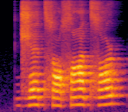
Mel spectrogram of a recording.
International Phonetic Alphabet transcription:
d͡ʒ ɛ d s ɔ sˤ a d zˤ ə˞

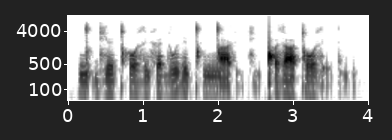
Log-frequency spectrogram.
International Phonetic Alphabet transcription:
ŋ͡ǀ ḭ d͡ʑ e ǀʰ o z i x ɛ d u r i ǀʰ i ŋ͡ǀ a x ḭ t͡ɕ ḭ ǃʰ ɐ z a ǀ o z ḛ t ḭ

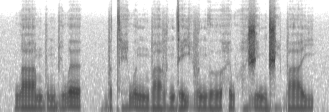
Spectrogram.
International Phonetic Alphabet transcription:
w aː m b ʊ m b i w əː | b ɐ tʰ e̤ w ʊ n m b aː β ə̤ n d e j i̤ β ə n ð ʊː h ɘ w h ə̤ ʒ i n d͡ʒ i̤ b aː j

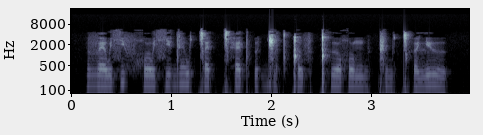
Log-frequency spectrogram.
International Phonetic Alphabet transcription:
v ɛ w sʲ ə f χʷ ɛ w sʲ ɯ d ɛ̤ w ǀ ɛ t ǀʰ ɛ t ʔ ɯ ɡ͡ǁ ə t ǃ ɯ f ǃʰ ɯ χʷ ɯ m ṳ ǁ ṳ ǀʰ ə lʲ ɯ

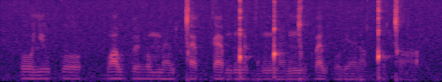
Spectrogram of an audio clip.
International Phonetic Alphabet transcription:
o lʲ ø w k o | b ɑ w p ø ɦ o m æ̤ w ǀ æ b k æ b ŋ͡ǃ ø ɡ æ̤ ŋ͡ǃ æ̤ ŋ͡ǀ o̤ p æ w ʔ o̤ ɾʲ æ̤ ɾ ɑ̤ ǃ o̤ ǀ ɑ̤

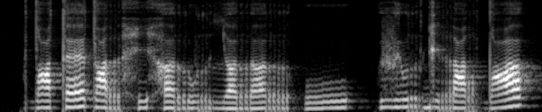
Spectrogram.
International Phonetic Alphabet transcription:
dˤ ɑ t ɛ d ɑ r h i h ɐ r u r ʎ ɐ r ɐ r | u | vʲ u r ɡ i r ɑ r dˤ ɐ

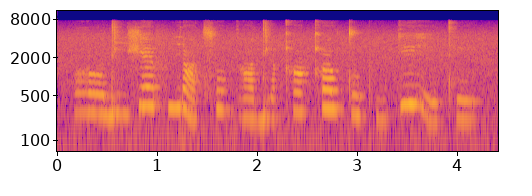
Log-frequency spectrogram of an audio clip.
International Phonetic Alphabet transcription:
ɦ ɔ˨ d i˨ ʃ æ˦ f i˦ ɾ ɑ˩ t͡sʰ o˦ ɡʱ ɑ˨ d i˩ qʰ ɑ˦ qʰ o˥ t ʊ˨ pʰ i˩ k e˦ ɦ e˩ tʰ e˨

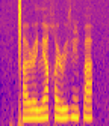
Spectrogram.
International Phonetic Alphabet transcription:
ǀ a˩˧ ɭ ɘ˧˩ lʲ a˦˥ χ ɘ˧˩ ɭ y˦˥ z ĩ˦˥ p a˦˥

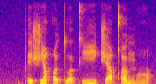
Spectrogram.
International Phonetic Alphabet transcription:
pʼ ɪ˧˥˧ ʃ i˧˥˧ qʷ ɪ˨˩˦ tʷ ʌ˨˩˦ kʼ iː˧˥˧ t͡ʃ æ˧ qʼ u˧˥˧ ŋ͡m ɑ̤˧˥˧

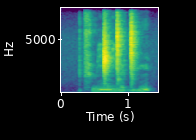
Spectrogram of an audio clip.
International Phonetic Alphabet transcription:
t͡sʰ ɨ ŋ͡ǁ ẽ ŋ͡ǀ ɛ ɡ͡ǀ ĩ

